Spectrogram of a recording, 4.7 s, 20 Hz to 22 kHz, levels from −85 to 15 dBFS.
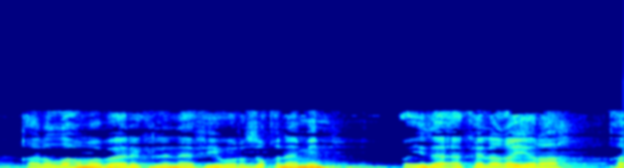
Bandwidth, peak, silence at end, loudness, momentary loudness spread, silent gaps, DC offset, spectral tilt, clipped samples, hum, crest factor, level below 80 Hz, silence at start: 7.8 kHz; -6 dBFS; 0 s; -22 LUFS; 9 LU; none; under 0.1%; -8 dB/octave; under 0.1%; none; 16 dB; -56 dBFS; 0 s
